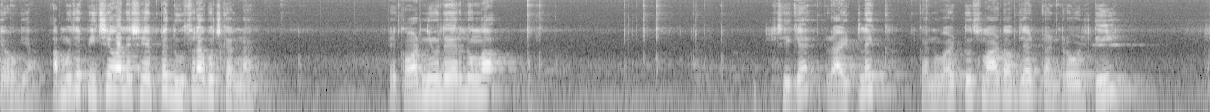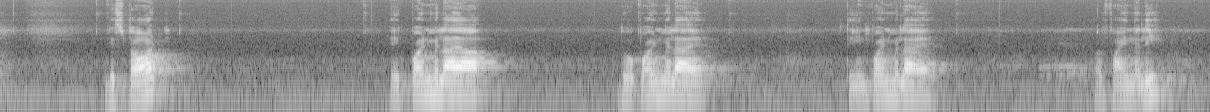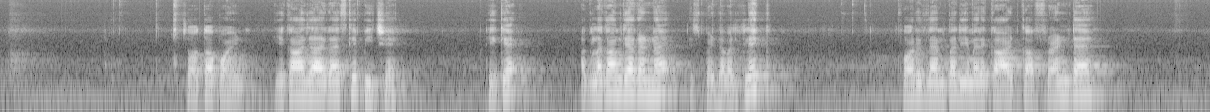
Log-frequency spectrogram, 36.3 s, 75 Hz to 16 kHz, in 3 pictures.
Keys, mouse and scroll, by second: 0.0 click, 0.8 click, 1.5 click, 4.4 ctrl+alt+shift+n, 5.3 alt+BackSpace, 6.4 ctrl+BackSpace, 6.8 ctrl+d, 8.2 right click, 9.1 click, 10.4 right click, 13.0 click, 13.9 click, 16.4 click, 19.4 click, 21.6 click, 25.9 Return, 27.1 click, 28.6 alt+scroll down 1, 29.1-29.4 scroll up 2, 30.1 click, 31.2 click, 32.6 click, 33.9 click.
